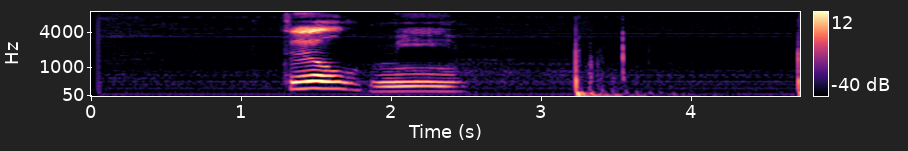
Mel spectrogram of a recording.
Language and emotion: Russian, neutral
